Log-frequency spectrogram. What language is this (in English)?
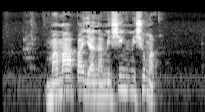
Corongo Ancash Quechua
